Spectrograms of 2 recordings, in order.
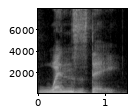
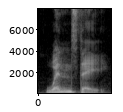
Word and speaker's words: Wednesday: The first thing about Wednesday is that the D is silent.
